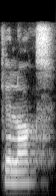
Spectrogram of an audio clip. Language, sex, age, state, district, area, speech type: Nepali, male, 18-30, West Bengal, Darjeeling, rural, read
